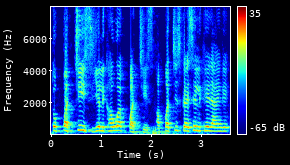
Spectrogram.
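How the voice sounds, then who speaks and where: Woman, primary math lesson, patient repetitive counting, slightly high-pitched voice. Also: normal speed, a little mellow. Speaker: primary school teacher. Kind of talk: workbook math lesson for children.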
